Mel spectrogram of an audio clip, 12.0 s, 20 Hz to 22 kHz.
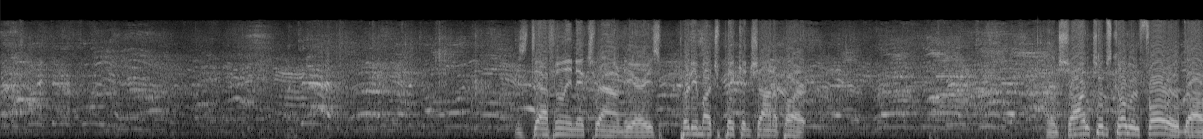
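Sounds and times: crowd shouting and chattering: 0:00.0 - 0:12.0.

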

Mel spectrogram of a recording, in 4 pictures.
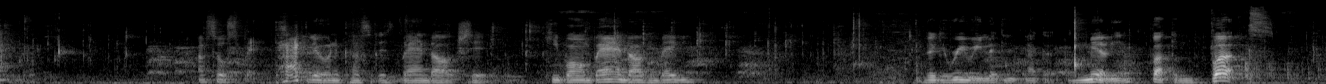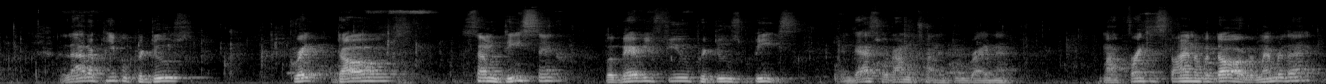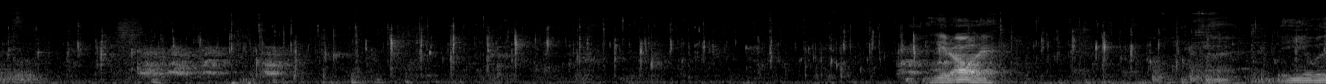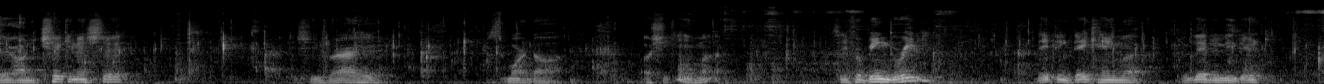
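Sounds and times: puppy chewing wetly: 0:00.0 - 0:53.0.

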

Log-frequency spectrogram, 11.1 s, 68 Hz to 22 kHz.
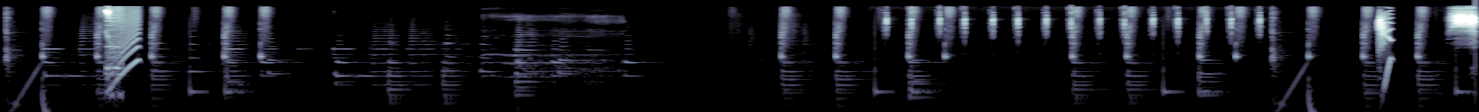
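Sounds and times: quick ticking countdown: 0:06.6 - 0:09.7.

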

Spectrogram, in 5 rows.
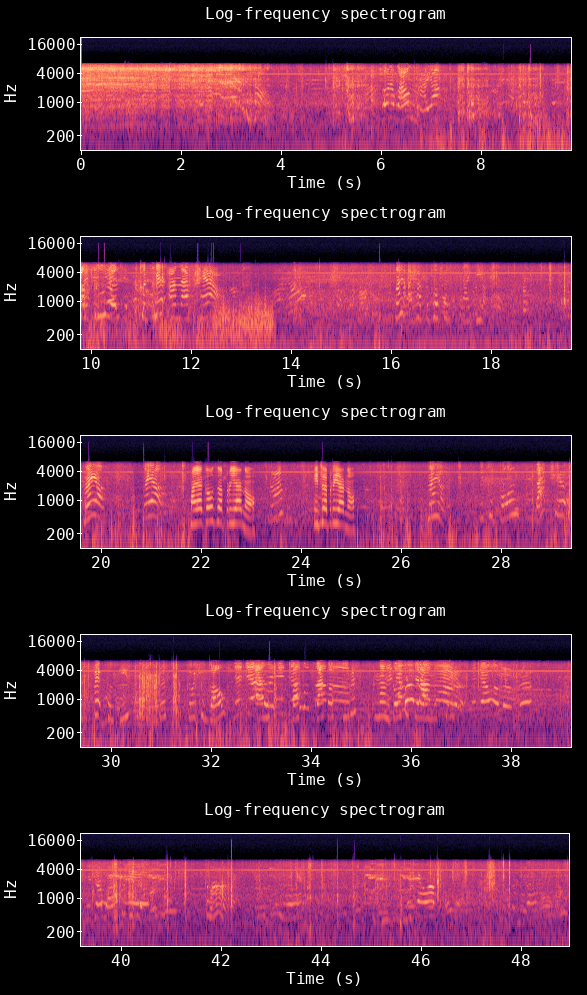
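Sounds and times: children calling out: 0:00.0 - 0:04.0, 0:44.8 - 0:46.6
scooter wheels rolling on asphalt: 0:00.0 - 0:18.2, 0:28.6 - 0:31.6
young children's voices: 0:02.2 - 0:04.0, 0:05.0 - 0:14.6, 0:16.0 - 0:18.2, 0:19.6 - 0:20.2, 0:20.8 - 0:21.3, 0:26.5 - 0:38.6, 0:44.9 - 0:46.7.

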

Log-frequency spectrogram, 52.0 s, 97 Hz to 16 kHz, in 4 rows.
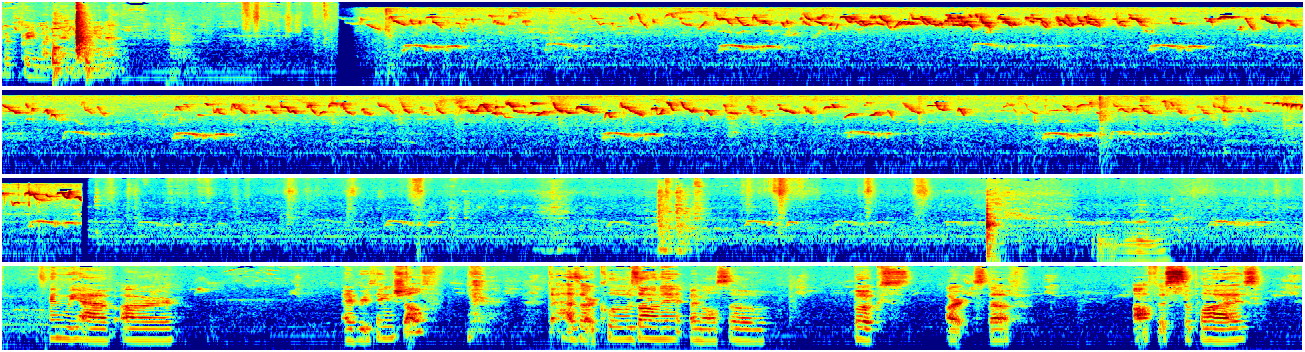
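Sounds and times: small birds chirping: 0:00.0 - 0:52.0
lower bird call: 0:03.8 - 0:22.6, 0:23.3 - 0:39.5.

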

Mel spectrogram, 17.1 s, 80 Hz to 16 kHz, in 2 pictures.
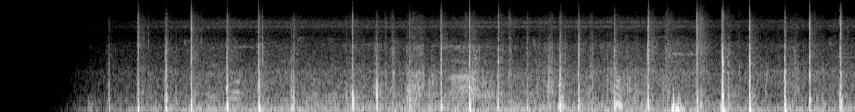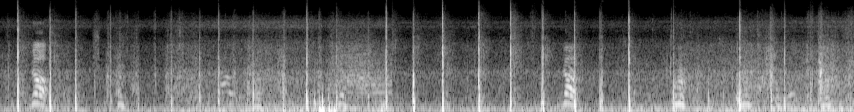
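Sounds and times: punches smacking padded mitts: 0:01.1 - 0:17.0
person shouting: 0:15.2 - 0:17.0.

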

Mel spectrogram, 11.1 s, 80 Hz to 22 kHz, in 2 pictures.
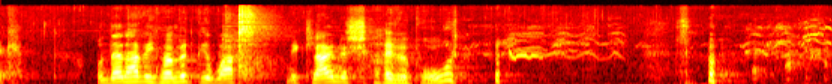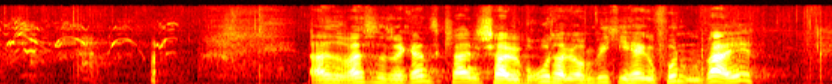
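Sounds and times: person laughing in high squeals: 0:04.9 - 0:06.9.

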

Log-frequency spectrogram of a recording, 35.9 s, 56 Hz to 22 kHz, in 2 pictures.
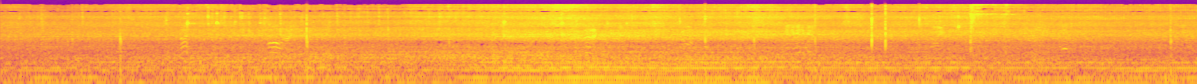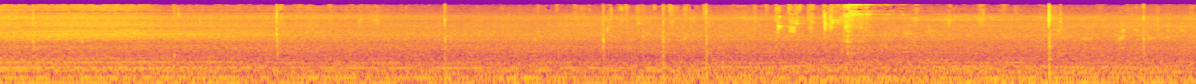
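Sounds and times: traffic rumble: 0:00.0 - 0:35.9
basketball bouncing on court: 0:00.7 - 0:14.8, 0:17.2 - 0:19.3
faint players' voices: 0:02.5 - 0:06.0, 0:08.4 - 0:18.7.

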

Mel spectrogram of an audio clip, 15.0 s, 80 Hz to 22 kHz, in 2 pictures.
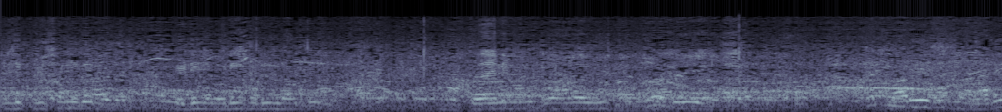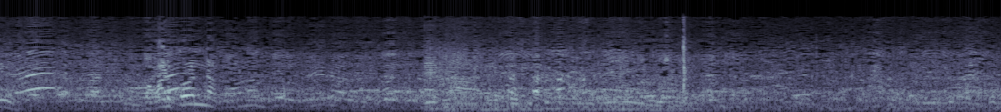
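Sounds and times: spectators chattering: 0:00.0 - 0:15.0.

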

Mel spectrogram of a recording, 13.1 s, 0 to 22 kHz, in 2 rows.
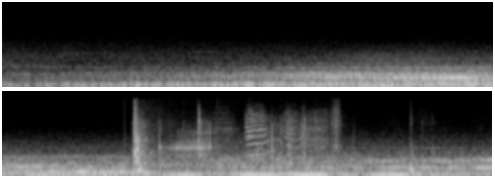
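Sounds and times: cabinet door hinges creaking: 0:08.2 - 0:11.3.

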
